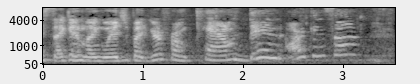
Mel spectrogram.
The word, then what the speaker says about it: Camden: And then you're from, and I'm Mexican, so English is my second language, but you're from Camden, Arkansas? Yes. How do you pronounce that? Oh, you said it right, Camden?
